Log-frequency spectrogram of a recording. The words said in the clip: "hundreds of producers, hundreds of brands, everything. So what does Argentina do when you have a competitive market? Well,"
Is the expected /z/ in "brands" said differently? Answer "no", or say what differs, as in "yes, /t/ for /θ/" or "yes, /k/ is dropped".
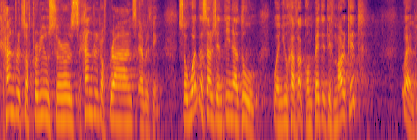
yes, /s/ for /z/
